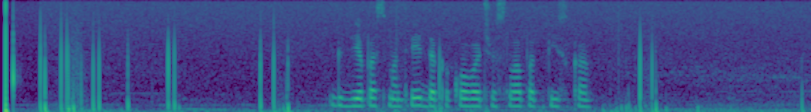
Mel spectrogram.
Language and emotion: Russian, neutral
